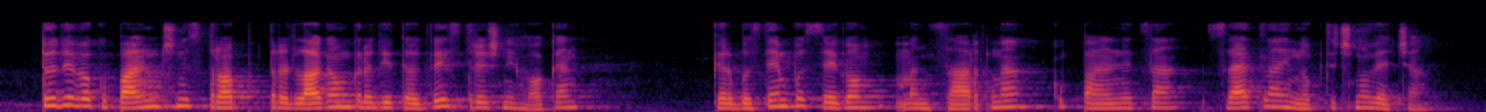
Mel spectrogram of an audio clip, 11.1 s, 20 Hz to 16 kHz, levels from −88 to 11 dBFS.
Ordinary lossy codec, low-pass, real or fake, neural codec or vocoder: none; 7.2 kHz; fake; codec, 16 kHz, 6 kbps, DAC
